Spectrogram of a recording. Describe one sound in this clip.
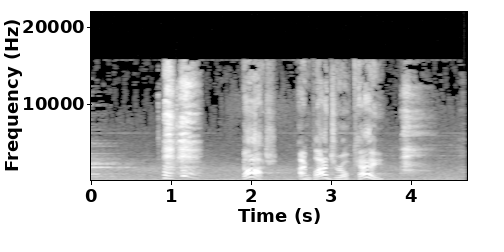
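A high-pitched cartoonish male voice speaks with relief.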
